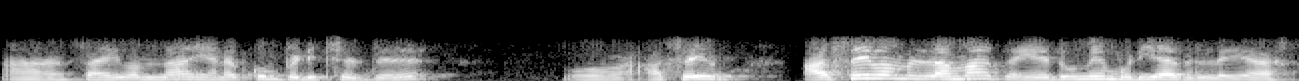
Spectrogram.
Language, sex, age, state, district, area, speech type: Tamil, female, 18-30, Tamil Nadu, Chengalpattu, urban, conversation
